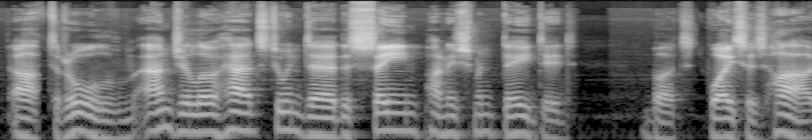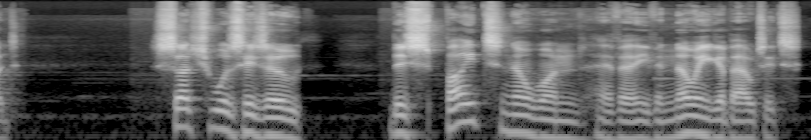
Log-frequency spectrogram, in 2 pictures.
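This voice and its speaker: A man reading a dark fantasy story aloud as narrator, slow and measured. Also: mid-range voice.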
